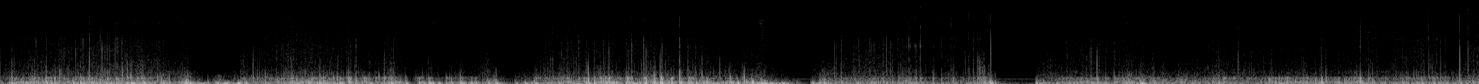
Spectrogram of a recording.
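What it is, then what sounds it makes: Cloth towel scratched over a microphone. Long fingernails scratch a small fabric towel draped over a microphone, making a steady, muffled, low rumbling scrape with almost no brightness. The scratching runs continuously, with brief pauses around 2, 5, 8 and 10 seconds.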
